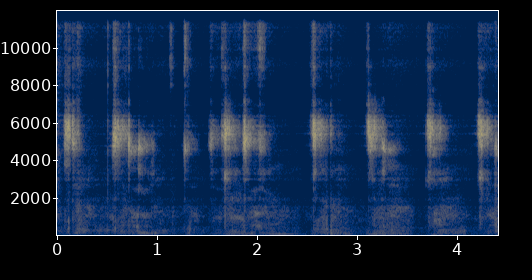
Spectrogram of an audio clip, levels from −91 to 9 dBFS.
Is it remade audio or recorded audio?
remade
